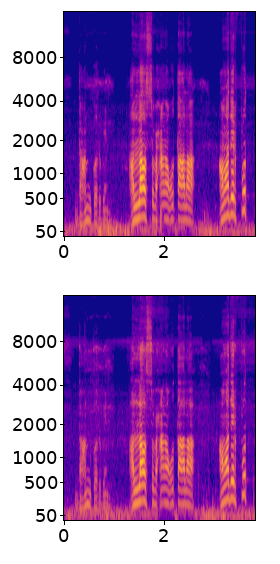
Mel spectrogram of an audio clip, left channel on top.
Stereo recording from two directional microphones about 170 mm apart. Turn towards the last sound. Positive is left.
turn(degrees=10)  # may be behind; listen again after turning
